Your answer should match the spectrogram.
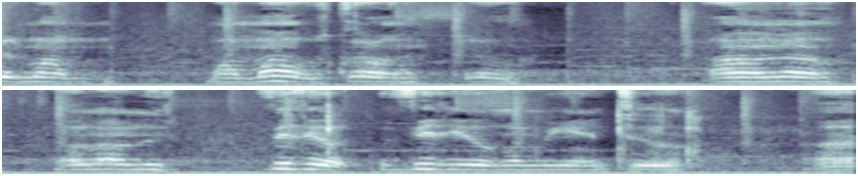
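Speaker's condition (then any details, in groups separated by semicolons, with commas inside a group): Cerebral palsy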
